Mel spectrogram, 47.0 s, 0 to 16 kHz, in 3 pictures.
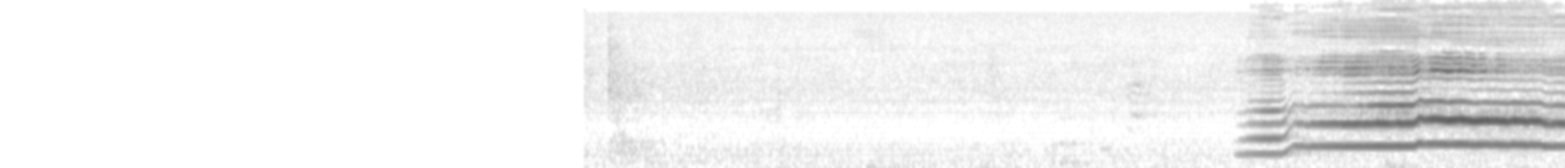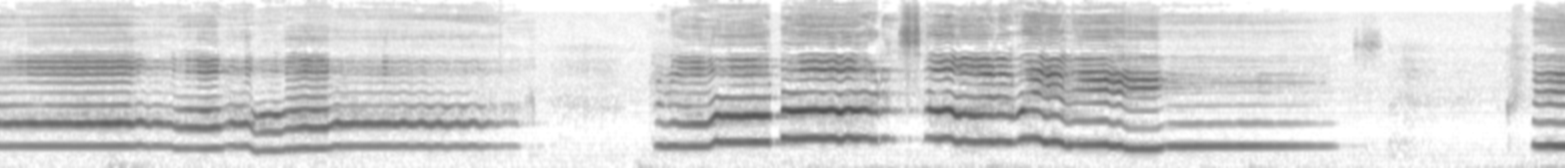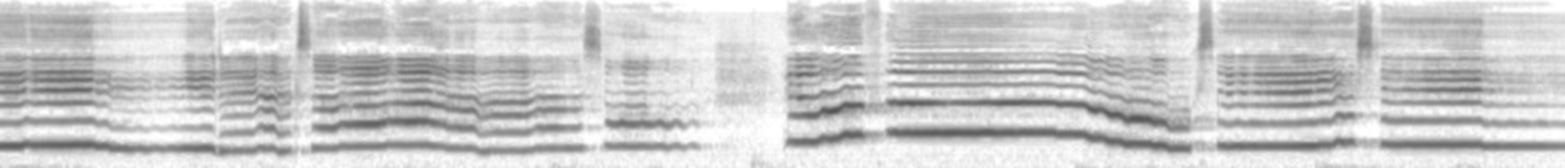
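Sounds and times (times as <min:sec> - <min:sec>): woman singing wordless notes: 0:12.4 - 0:21.0, 0:22.2 - 0:29.1, 0:30.8 - 0:38.4, 0:39.2 - 0:46.9.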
